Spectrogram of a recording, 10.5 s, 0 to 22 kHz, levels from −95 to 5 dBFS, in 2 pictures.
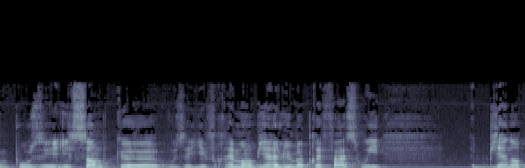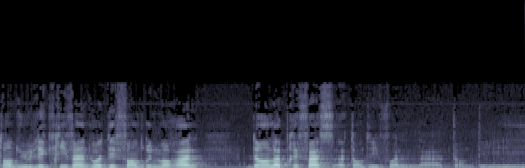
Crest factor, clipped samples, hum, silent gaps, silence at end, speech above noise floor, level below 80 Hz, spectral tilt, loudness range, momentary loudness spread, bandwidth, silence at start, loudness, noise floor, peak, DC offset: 22 dB; under 0.1%; none; none; 0 s; 29 dB; -58 dBFS; -5 dB/octave; 3 LU; 16 LU; 11.5 kHz; 0 s; -28 LUFS; -57 dBFS; -6 dBFS; 0.6%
